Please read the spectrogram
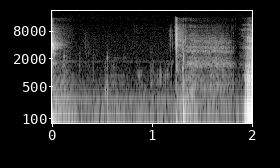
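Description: A quiet pause in a man's talk with a faint steady hum. About a second and a quarter in comes a single soft click, then a short breath just before he speaks again.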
